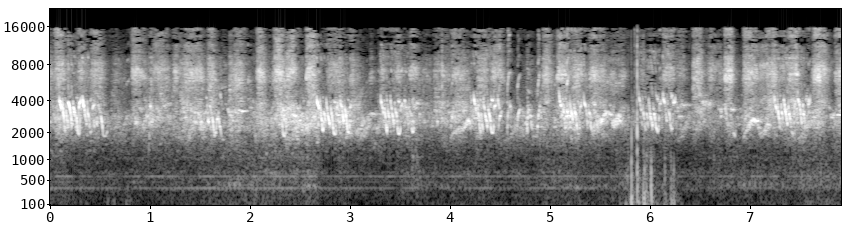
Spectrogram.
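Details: Chattering budgerigars: steady high chirps and warbles throughout, broken once by a brief knocking sound.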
